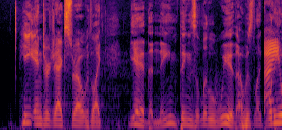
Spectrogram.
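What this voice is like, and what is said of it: Usual voice. Nothing is said of it.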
